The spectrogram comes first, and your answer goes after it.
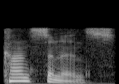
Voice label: "consonance", English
